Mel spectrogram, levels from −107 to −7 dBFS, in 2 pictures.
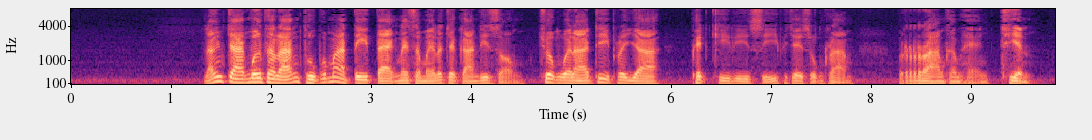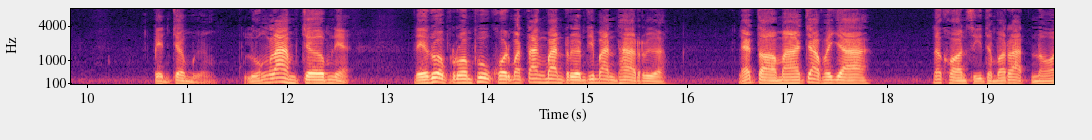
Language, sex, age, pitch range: Thai, male, 60-79, 95-125 Hz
